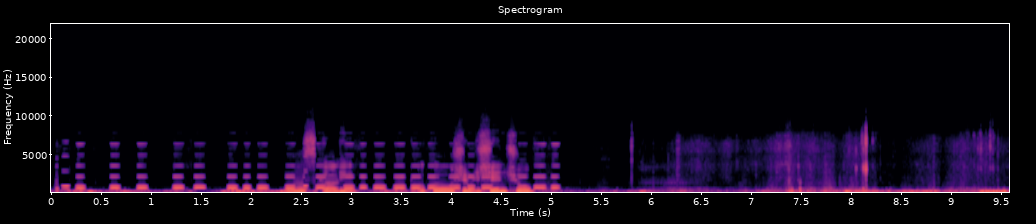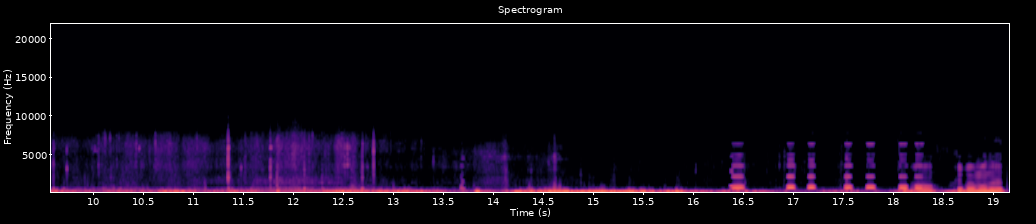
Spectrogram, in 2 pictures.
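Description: A metal detector beeps in short repeated tones.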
